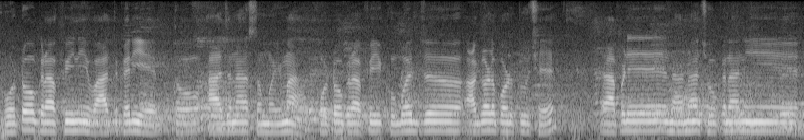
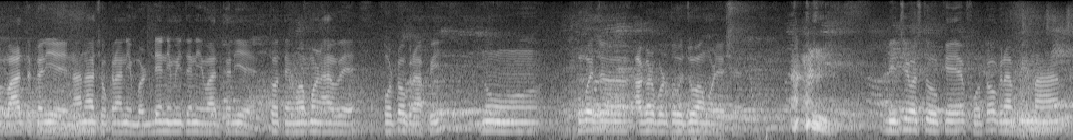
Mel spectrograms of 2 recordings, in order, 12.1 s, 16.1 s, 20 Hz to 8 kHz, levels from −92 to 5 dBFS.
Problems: constant background noise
